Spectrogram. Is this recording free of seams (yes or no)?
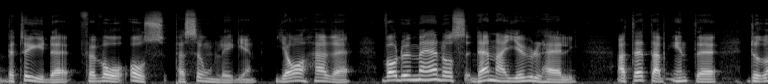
no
